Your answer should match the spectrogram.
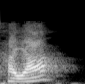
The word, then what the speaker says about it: haya: That's literally how it's pronounced, haya. It's haya.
